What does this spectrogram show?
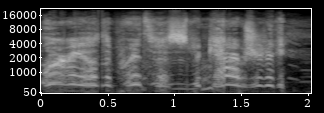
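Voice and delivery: very high, loud, squeaky little toad voice. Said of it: "That's a little bit closer".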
